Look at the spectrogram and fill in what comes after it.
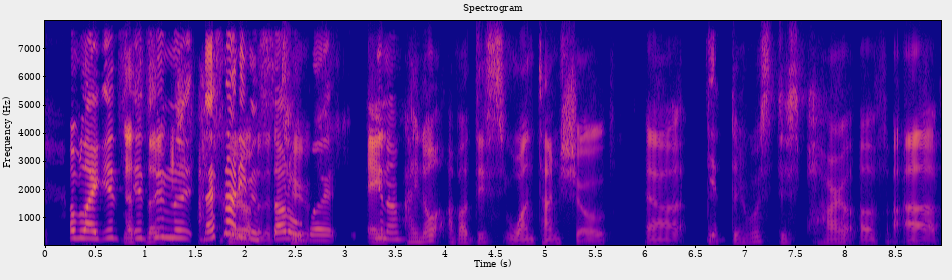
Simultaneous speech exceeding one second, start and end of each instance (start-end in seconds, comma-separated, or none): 0.9-2.6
